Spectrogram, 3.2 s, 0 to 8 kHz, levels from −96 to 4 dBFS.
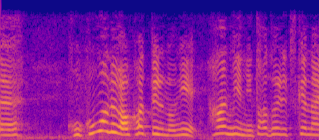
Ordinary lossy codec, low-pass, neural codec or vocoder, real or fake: none; 7.2 kHz; codec, 16 kHz, 2 kbps, FunCodec, trained on Chinese and English, 25 frames a second; fake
